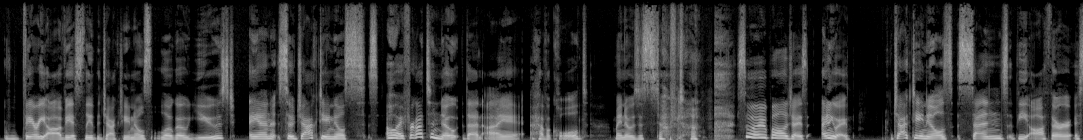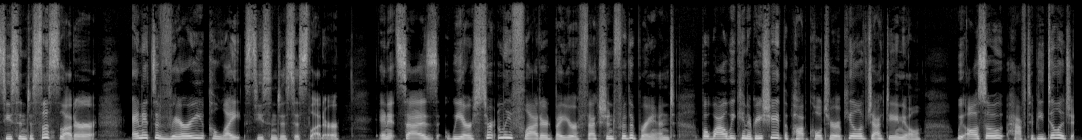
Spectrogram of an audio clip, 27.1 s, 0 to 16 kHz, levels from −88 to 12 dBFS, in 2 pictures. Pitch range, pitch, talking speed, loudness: 170-245 Hz, 195 Hz, 175 wpm, -19 LUFS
